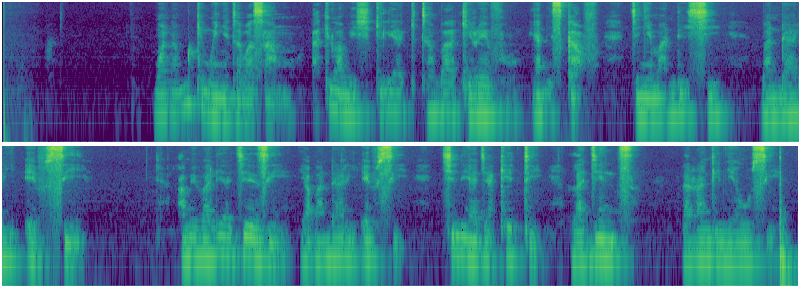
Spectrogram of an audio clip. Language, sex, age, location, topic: Swahili, male, 18-24, Kisii, government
